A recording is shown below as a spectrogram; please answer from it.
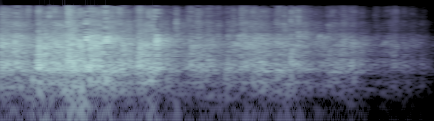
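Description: Audience applauding with dense clapping that thins and fades over the second second, then cuts off suddenly.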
